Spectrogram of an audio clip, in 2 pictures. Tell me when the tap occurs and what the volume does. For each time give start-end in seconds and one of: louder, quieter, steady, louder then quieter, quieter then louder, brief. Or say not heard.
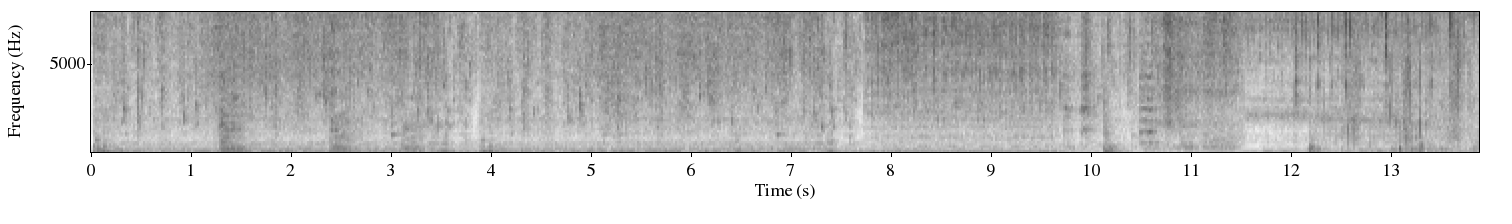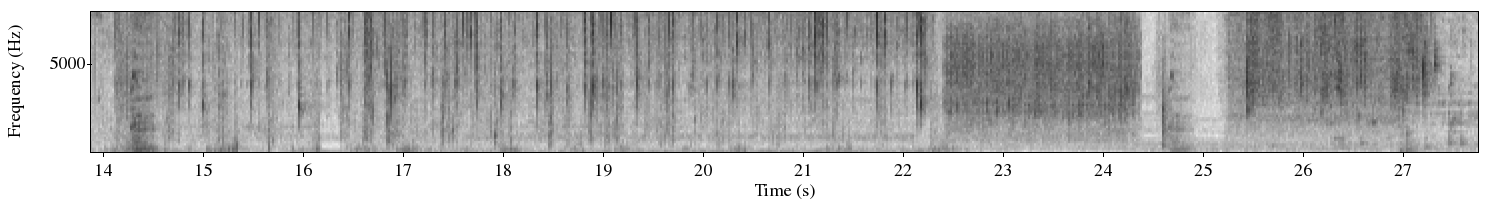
0.0-27.7 louder.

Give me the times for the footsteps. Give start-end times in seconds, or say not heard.
12.2-23.2.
